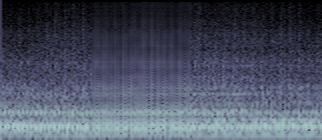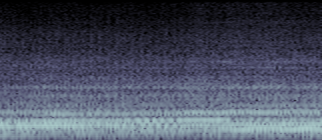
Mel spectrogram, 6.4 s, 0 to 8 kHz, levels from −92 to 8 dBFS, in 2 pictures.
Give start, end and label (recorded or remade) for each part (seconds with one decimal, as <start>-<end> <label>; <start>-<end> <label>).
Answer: 0.0-0.9 recorded; 0.9-1.9 remade; 1.9-6.4 recorded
